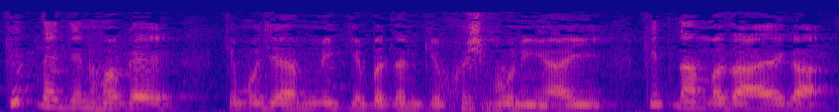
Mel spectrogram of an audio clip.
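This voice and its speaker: A man speaking as a young orphan boy, earnest and pleading, with a heartfelt tone. The voice sits fairly high. The recording sounds dull and lo-fi. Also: fairly even intonation, lightly acted. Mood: eager.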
